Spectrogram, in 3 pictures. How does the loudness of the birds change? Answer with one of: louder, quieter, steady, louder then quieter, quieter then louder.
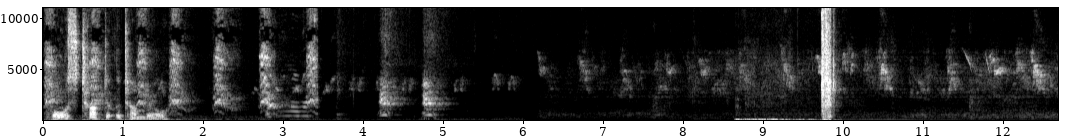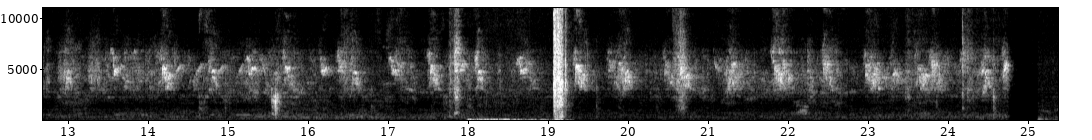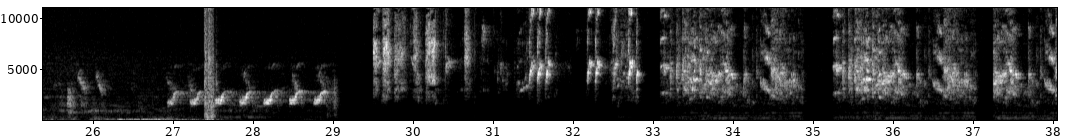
louder.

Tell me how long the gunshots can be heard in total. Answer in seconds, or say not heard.
4 s.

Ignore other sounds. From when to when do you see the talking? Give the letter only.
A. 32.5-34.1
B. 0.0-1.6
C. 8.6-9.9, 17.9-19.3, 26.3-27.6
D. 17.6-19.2
B.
